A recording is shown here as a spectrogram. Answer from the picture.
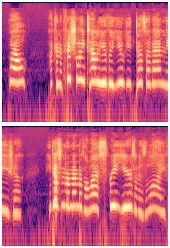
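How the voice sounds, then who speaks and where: A squeaky, put-on character voice at an extremely high pitch and a moderate pace. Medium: read story. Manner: measured, reassuring.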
